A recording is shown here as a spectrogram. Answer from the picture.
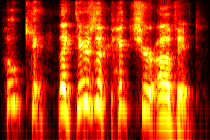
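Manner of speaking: high-pitched mock exasperation from commenters; mock exasperated arguing. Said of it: "people will argue".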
